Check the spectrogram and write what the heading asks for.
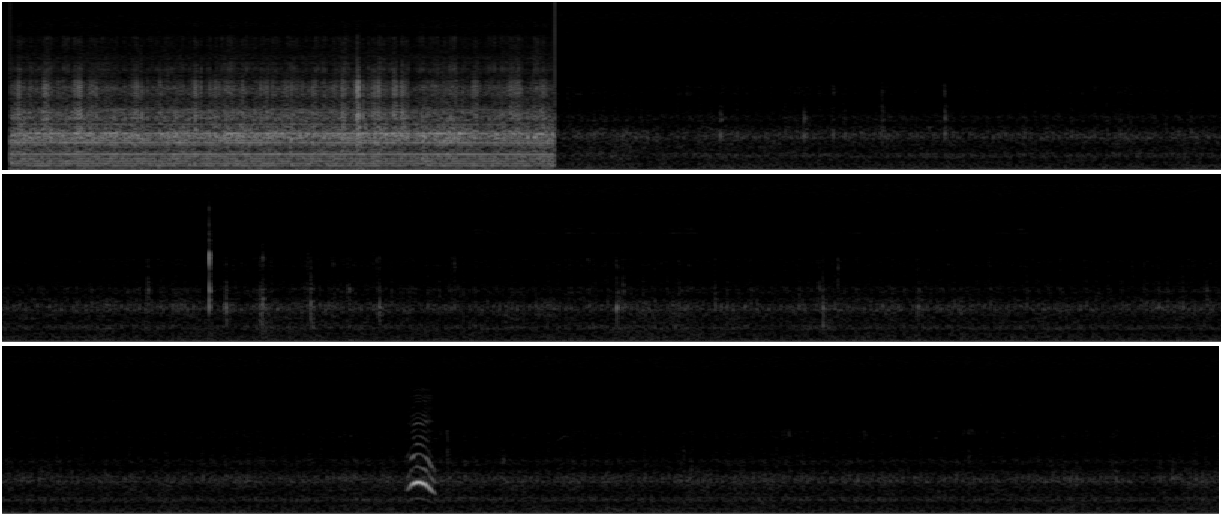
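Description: Small skiff's outboard motor running with the boat under way, its engine note over rushing water, cutting off abruptly about four and a half seconds in. After that a faint steady hum carries on, broken once near the end by a short, loud falling chirp.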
